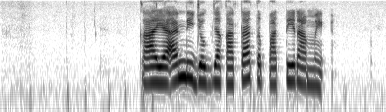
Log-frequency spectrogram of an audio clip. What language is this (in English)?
Sundanese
